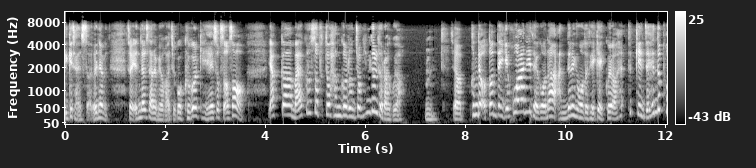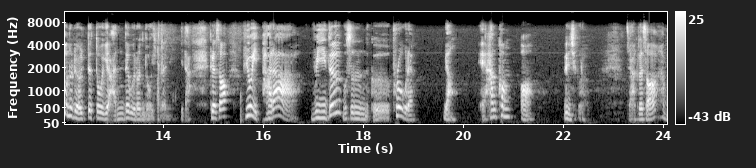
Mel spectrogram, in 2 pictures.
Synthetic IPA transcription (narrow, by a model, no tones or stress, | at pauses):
jeɡit͡ɕa̰ɭs͈ʌ̰jo̰we̞ɲamjʌnt͡ɕʌje̞nːaɭsʰaɾamijʌɡa̰d͡ʑiɡokɯɡʌɭke̞sʰok̚s͈ʌsʰʌjʔak̚k͈anmaikʰɯɾos͈ʰopʰɯ̥tʰɯɦaŋɡɯɾɯnt͡ɕomçimdɯɭdɯɾaɡojo | ɯmt͡ɕeɡakɯnde̞ʌt͈ʌnteiɡe̞ɸoaɲidwe̞ɡʌnaʔandwe̞nɯnkjʌŋodotwe̞ɡeik̚k͈ojoɦtʰɯkʰiːnd͡ʑe̞ɦe̞ndɯpʰonɯɾojʌɭt͈e̞t͈oiɡe̞ʔa̰ndwe̞ɡoiɾʌnkjʌ̰ŋṵḭt͈ɯɾa̰ɲi | idakɯɾe̞sʰʌpjuipʰaɾa | widɯmusʰɯnkɯ̰pʰɯɾoɡɯɾe̞mː | jʌ̰ŋ | je̞̰haŋkʰɯmʌ | iɾʌnɕʰiɡɯɾo | t͡ɕa̰kɯɾe̞sʰʌham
